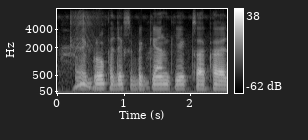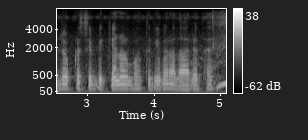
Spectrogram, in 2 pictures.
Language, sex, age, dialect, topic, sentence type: Hindi, male, 31-35, Awadhi Bundeli, agriculture, statement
